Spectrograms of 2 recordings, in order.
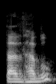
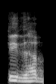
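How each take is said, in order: First: It starts with ta and ends in u. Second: It starts with ti and drops the ending. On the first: "এটা তাযহাবু" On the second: "ওরা তিযহাব বানিয়ে ফেলেছে"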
